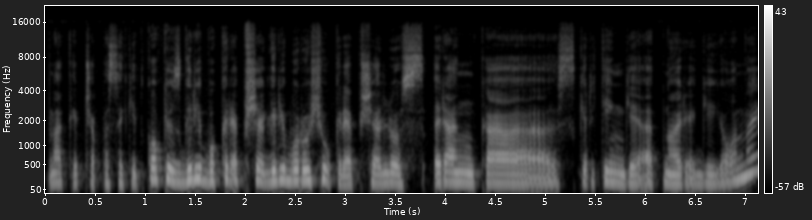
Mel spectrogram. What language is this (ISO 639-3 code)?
lit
